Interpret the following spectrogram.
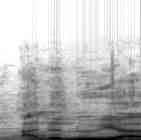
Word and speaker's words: Hallelujah: Hallelujah, when you sang hallelujah, the stress is on Lu, but it has to be on Yah. Because Yah is the God, Yahweh. So the stress has to be on God, but you are stressing longer time, but it's not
